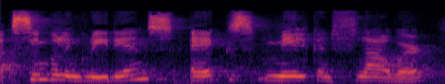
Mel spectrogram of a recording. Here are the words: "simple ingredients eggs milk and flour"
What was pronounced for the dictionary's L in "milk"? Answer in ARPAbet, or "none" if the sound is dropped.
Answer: L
